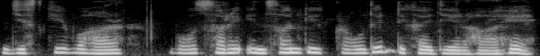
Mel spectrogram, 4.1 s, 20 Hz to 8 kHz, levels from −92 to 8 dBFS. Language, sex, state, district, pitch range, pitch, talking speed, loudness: Hindi, female, Arunachal Pradesh, Papum Pare, 180-205 Hz, 190 Hz, 160 wpm, -15 LUFS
